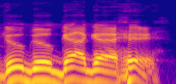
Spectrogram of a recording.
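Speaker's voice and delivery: swaggering cowboy voice. Hearing a mean tweet in the head: stupid cocky McCree voice. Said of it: "in this stupid, cocky McCree voice".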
